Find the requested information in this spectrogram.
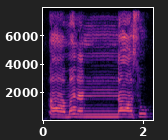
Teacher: وَإِذَا قِيلَ لَهُمْ آمِنُوا كَمَا آمَنَ النَّاسُ، جہاں بھی نون کے اوپر یہ شوشہ ہوتے ہیں یہ، تو وہ نون یعنی نون مشدد کو غنہ ہوتا ہے اس کے اندر، یعنی اس نون کی آواز ناک میں جاتی ہے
